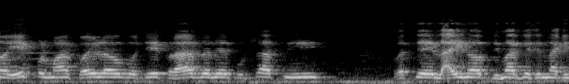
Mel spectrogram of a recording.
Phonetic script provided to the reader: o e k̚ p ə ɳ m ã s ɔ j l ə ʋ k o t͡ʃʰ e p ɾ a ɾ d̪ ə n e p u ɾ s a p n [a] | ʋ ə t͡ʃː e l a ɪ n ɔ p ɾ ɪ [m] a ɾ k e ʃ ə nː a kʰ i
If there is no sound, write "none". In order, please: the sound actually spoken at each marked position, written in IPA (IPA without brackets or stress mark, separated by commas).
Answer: i, m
